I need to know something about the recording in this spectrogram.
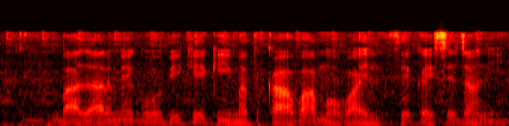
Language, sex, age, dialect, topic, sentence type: Bhojpuri, male, 31-35, Northern, agriculture, question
